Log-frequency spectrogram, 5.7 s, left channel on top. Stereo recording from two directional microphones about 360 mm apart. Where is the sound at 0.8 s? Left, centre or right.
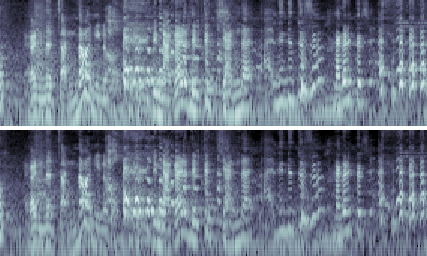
Centre.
